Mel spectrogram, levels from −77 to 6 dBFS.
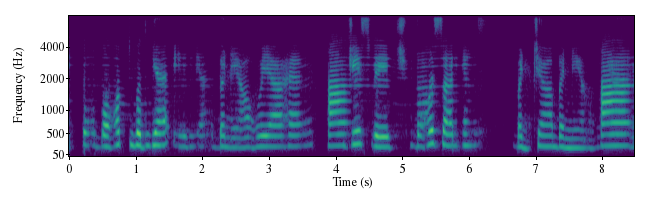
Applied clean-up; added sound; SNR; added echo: neural mask model DeepFilterNet 3.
